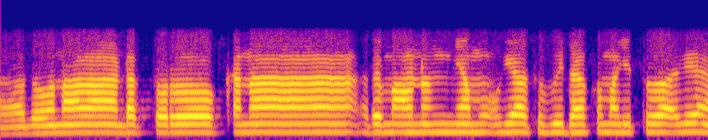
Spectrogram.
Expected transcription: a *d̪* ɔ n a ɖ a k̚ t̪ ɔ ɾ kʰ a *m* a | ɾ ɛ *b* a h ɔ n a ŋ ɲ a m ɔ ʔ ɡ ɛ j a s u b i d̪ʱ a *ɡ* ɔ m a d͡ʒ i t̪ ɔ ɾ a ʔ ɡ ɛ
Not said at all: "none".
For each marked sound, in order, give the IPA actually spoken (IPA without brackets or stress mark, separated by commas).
d̪, n, m, k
